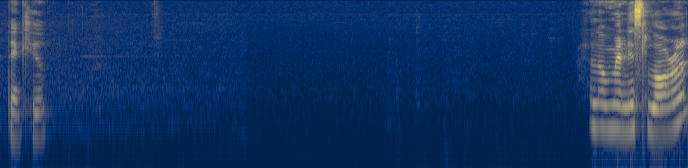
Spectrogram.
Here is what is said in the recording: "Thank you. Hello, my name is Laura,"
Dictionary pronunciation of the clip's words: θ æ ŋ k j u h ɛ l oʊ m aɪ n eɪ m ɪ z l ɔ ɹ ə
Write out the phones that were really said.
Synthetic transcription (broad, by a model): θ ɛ ŋ k j u h ɛ l oʊ m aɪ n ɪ s l ɔ ɹ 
